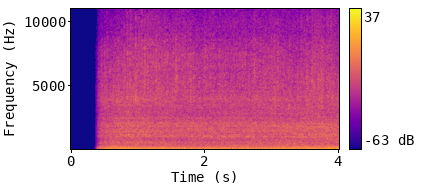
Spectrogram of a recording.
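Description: Tormach 1100MX CNC mill milling a half-inch 304 stainless steel plate with an end mill, a steady machine hum with a dense hiss of cutting above it, starting abruptly just after the start. The cut is deliberately run on a light feed to spare the cutter.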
